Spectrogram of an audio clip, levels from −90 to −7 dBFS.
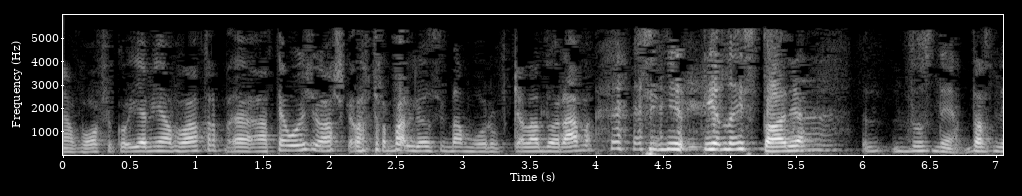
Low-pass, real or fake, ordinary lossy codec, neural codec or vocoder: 5.4 kHz; real; MP3, 24 kbps; none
